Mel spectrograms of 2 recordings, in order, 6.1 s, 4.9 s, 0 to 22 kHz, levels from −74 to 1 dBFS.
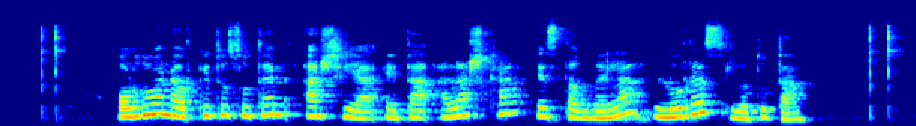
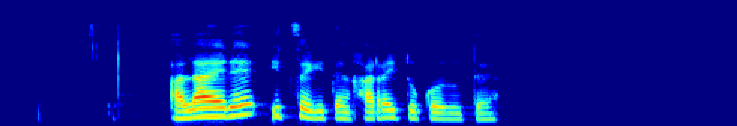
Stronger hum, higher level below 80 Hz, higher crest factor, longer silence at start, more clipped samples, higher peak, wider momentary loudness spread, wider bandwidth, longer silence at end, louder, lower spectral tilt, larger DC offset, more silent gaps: neither; about the same, -88 dBFS vs -84 dBFS; about the same, 18 dB vs 22 dB; second, 0.25 s vs 1.15 s; neither; second, -10 dBFS vs -4 dBFS; second, 15 LU vs 21 LU; about the same, 12 kHz vs 11.5 kHz; second, 0.15 s vs 1.6 s; second, -28 LUFS vs -24 LUFS; about the same, -4.5 dB/octave vs -5.5 dB/octave; neither; neither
